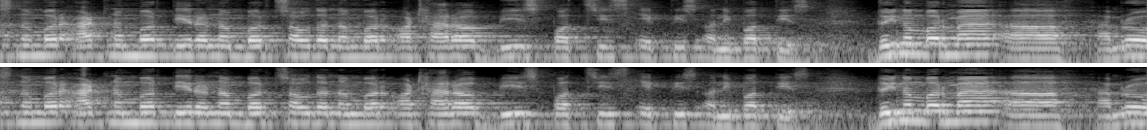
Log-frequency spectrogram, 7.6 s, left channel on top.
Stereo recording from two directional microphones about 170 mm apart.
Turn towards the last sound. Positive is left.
turn(degrees=15)  # may be behind; listen again after turning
